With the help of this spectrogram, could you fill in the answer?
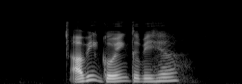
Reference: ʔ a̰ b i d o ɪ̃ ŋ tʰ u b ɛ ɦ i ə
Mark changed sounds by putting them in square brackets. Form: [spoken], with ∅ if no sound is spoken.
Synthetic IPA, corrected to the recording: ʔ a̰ [w] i [ɡ] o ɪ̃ ŋ [t] u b [i] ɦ i ə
